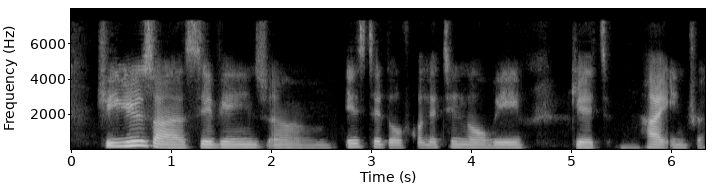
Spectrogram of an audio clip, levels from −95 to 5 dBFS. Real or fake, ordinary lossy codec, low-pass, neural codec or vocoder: fake; none; none; codec, 16 kHz, 1.1 kbps, Voila-Tokenizer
